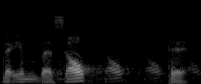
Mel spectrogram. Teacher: لئن بسط تاء، يبقى في طاء أطباق، صفة الطاء الأطباق موجودة، وإن كان حرف الطاء ذهب تمام، والتاء هتبقى موجودة ذاتا وصفة · Term: إدغام ناقص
